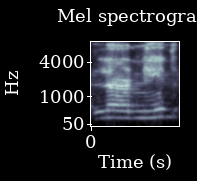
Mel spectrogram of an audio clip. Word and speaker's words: learned: In this case, you have to pronounce the word learned because it's not the past participle of learn, it's an adjective here.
